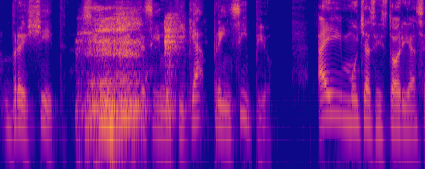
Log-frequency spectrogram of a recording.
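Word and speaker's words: בראשית: génesis génesis viene de una palabra hebrea se pronuncia break it significa principio hay muchas historias en el libro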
